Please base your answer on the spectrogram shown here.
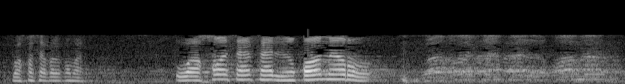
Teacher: Tipis, tebel, kemudian tipis lagi, kemudian tebel lagi. Jangan digabung-gabung, yang tipis jadi tebel, yang tebel jadi tipis.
